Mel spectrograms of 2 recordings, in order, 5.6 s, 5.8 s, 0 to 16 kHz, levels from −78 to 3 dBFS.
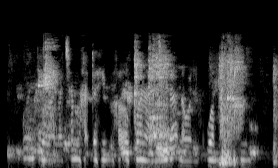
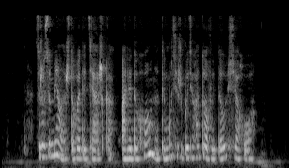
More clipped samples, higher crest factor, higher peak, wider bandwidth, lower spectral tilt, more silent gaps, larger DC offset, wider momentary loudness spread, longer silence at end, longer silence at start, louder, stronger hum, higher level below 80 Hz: neither; about the same, 18 dB vs 22 dB; about the same, 0 dBFS vs -2 dBFS; second, 7.8 kHz vs 11.5 kHz; about the same, -4 dB/octave vs -4 dB/octave; neither; neither; first, 16 LU vs 7 LU; second, 0 s vs 0.45 s; second, 0.15 s vs 0.75 s; first, -16 LUFS vs -22 LUFS; neither; first, -52 dBFS vs -58 dBFS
